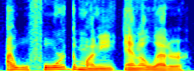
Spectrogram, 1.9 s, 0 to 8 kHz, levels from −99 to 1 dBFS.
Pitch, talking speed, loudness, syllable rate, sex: 185 Hz, 245 wpm, -18 LUFS, 6.3 syllables/s, female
